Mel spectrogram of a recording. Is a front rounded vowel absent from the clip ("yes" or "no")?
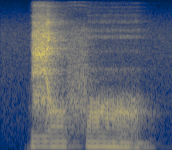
yes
